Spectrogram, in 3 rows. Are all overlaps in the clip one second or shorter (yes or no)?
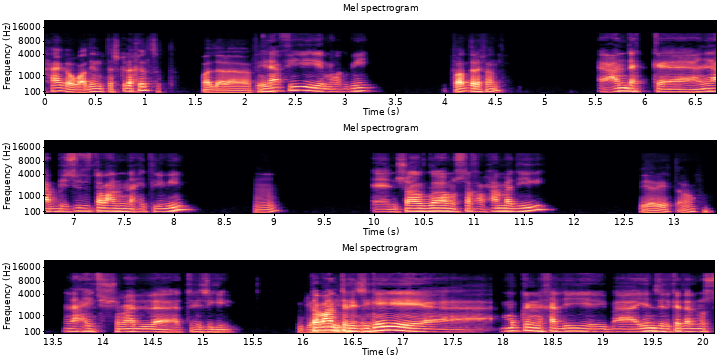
yes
